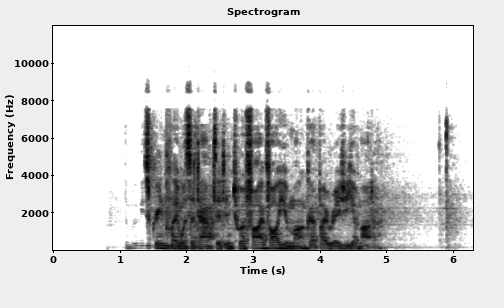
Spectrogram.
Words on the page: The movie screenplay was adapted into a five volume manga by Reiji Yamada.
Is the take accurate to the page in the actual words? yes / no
yes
